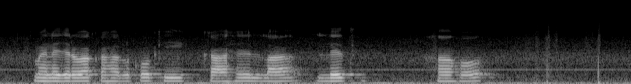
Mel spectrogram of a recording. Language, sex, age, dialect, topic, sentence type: Magahi, male, 41-45, Central/Standard, banking, question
